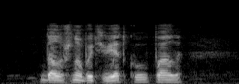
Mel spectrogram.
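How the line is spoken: Quietly to herself. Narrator (Russian): говорит тихонько сама себе

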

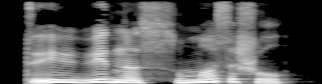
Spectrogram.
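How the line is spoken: Hoarse. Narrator (Russian): Хриплю я

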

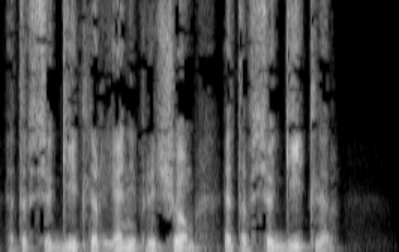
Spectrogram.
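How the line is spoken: Whisper. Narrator (Russian): Риббентроп бежал следом и шептал

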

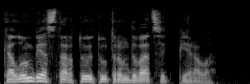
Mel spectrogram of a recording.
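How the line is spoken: Even, level voice. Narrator (Russian): сказал он ровным голосом

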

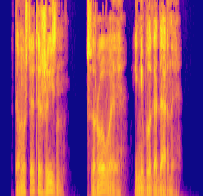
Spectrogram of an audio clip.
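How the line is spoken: Quiet answer. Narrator (Russian): тихо ответил я

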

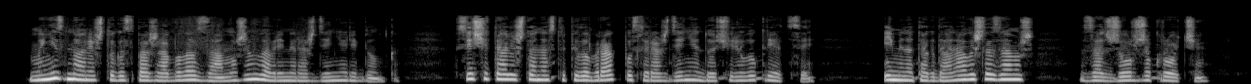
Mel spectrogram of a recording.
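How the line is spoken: Mumble. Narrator (Russian): пробормотал Паллавичини

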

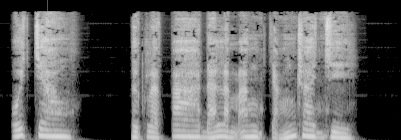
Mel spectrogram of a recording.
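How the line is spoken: Sighing. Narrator (Vietnamese): Một người thở dài

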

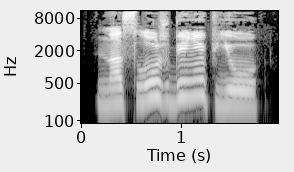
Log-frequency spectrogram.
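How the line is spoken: Booming drone. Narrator (Russian): прогудел

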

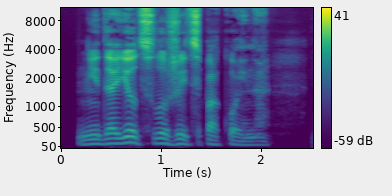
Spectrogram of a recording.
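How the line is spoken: Pointed grumble. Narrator (Russian): демонстративно пробурчал

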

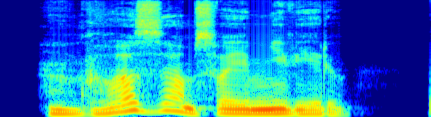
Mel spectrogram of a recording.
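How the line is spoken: Muttering. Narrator (Russian): наконец пробормотал он

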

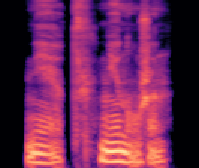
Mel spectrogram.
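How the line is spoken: Quiet reply. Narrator (Russian): так же тихо ответил он

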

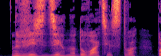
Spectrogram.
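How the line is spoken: Hissing. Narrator (Russian): прошипел Виктор

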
